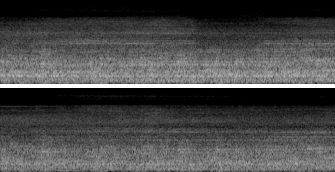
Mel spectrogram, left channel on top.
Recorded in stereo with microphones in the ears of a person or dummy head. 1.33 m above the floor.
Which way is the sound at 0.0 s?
30° left (ahead or behind).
